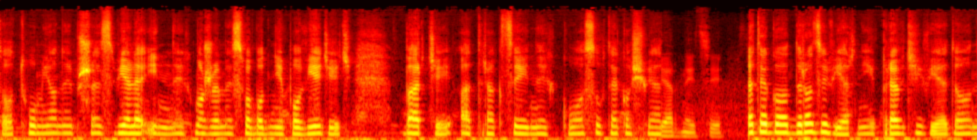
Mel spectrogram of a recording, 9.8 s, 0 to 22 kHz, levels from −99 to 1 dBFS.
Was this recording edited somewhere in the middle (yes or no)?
no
